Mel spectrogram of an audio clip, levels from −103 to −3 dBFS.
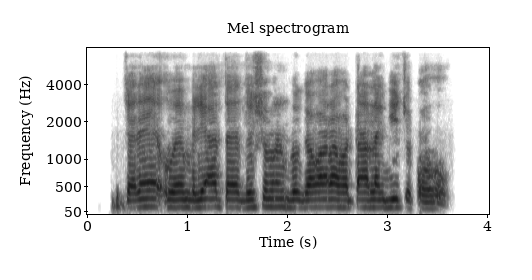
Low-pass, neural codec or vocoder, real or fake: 7.2 kHz; vocoder, 22.05 kHz, 80 mel bands, WaveNeXt; fake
